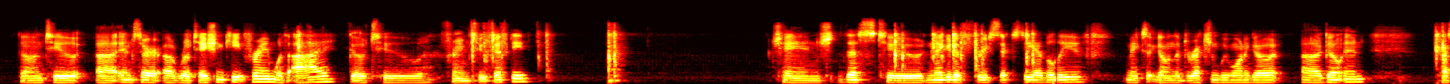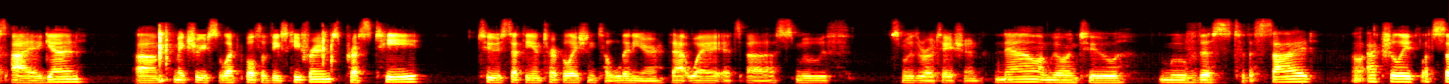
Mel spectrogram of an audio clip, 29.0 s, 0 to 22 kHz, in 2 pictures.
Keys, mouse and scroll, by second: 3.6 click, 4.3-7.1 drag, 7.6-14.3 drag, 16.1 a, 17.7 t, 21.6-24.3 drag, 24.3-26.2 scroll down 1, 24.3 space, 26.2-28.9 drag.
